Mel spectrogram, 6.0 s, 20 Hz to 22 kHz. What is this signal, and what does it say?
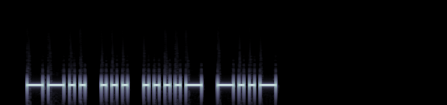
Morse code, heard as a keyed tone, about 17 wpm, 700 Hz. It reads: ZS4X
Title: DXCC-100 Call Signs - 4 Characters - Repeated 3x - 17wpm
